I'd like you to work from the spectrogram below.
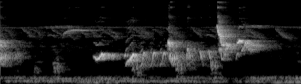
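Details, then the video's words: Short burst of lure song from a white-rumped shama, pastol type, in fighting style meant to draw other shamas into song: a level whistle, then a rattling run climbing into high sharp notes over low hum. "pancingan murai pastol tarung murai apapun akan ikut bunyi"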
